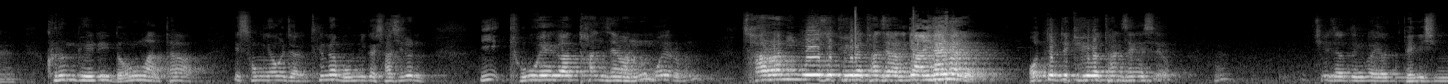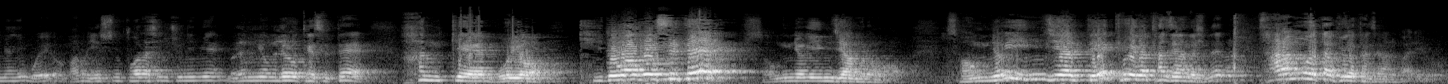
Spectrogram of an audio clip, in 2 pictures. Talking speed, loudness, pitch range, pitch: 310 characters per minute, -11 LUFS, 165-215 Hz, 190 Hz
